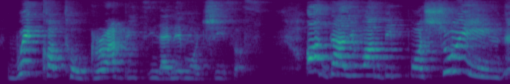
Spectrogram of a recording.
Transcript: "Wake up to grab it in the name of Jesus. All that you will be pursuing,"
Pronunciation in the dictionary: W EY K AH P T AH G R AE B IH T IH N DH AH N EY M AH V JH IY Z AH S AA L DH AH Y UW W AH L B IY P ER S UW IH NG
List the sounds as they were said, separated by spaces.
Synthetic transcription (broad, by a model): W EY K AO P T AH G R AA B IH T IH N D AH N EY M AH V JH IY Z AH S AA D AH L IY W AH N B IY P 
